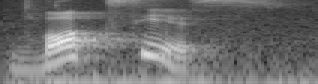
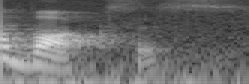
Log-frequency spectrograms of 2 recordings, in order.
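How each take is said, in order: First: "Boxes" said as "BOK-see-es"; wrong "Boxes" with an extra ee sound before the ending; rejected pronunciation. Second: "boxes" said as "BOK-ses"; accepted pronunciation. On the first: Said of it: "Hum, também não". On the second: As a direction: say "boxes" in two syllables, no ee before the ending. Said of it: "E que tal boxes?". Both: Shown as a demonstration.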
